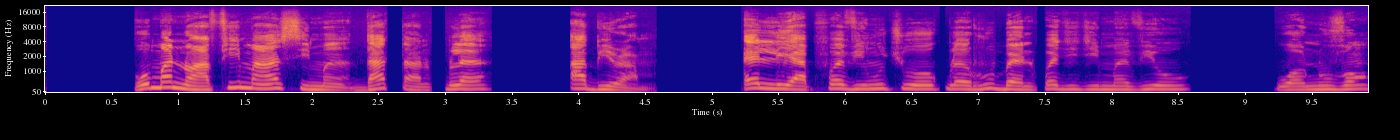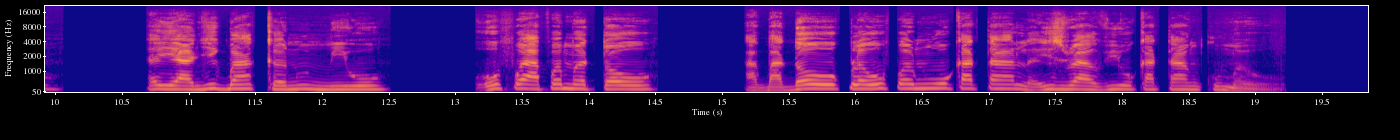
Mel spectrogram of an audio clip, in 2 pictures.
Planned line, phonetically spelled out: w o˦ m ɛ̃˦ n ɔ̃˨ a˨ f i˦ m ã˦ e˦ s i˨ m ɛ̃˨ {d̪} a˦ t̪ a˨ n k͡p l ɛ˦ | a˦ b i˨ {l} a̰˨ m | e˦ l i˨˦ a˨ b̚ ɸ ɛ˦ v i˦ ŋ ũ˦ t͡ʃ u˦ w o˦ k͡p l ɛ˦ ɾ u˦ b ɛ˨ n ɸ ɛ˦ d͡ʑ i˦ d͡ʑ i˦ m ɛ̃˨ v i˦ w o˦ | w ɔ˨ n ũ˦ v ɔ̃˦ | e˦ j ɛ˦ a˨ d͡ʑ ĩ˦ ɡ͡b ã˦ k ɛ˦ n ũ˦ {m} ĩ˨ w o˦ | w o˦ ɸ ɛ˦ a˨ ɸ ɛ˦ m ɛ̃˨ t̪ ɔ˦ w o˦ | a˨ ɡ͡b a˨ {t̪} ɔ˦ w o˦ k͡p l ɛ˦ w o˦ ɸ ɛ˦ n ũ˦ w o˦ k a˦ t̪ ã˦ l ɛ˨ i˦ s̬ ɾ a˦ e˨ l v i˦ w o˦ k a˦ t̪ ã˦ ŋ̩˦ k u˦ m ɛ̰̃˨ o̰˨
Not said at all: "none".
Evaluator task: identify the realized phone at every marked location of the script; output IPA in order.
d̪, ɾ, m, d̪

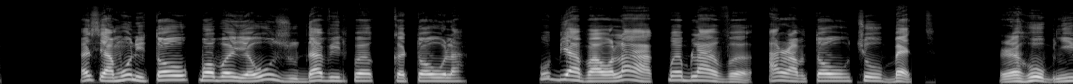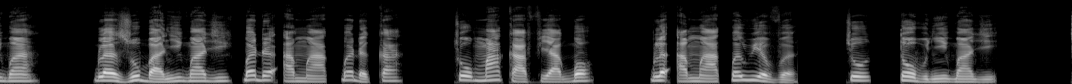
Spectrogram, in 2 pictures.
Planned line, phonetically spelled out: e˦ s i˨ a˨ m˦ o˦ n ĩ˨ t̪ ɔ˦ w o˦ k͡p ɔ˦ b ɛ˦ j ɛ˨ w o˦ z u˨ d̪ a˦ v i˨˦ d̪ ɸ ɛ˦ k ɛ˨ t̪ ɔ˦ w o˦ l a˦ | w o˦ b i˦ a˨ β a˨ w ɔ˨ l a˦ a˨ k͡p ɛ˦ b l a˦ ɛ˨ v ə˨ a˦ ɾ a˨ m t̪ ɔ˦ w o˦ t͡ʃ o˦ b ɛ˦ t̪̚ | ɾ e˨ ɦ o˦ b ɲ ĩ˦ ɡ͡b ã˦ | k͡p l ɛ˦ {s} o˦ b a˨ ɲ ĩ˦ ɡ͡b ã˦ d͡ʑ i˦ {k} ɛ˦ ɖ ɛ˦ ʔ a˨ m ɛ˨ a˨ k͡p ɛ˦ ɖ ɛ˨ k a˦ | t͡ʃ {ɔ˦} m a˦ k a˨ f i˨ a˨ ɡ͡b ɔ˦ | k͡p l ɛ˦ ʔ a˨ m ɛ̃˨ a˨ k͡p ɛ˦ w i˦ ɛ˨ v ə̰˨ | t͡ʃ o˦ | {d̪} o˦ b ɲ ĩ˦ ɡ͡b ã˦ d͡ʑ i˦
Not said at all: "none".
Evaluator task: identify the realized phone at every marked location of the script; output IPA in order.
z, k͡p, o˦, t̪

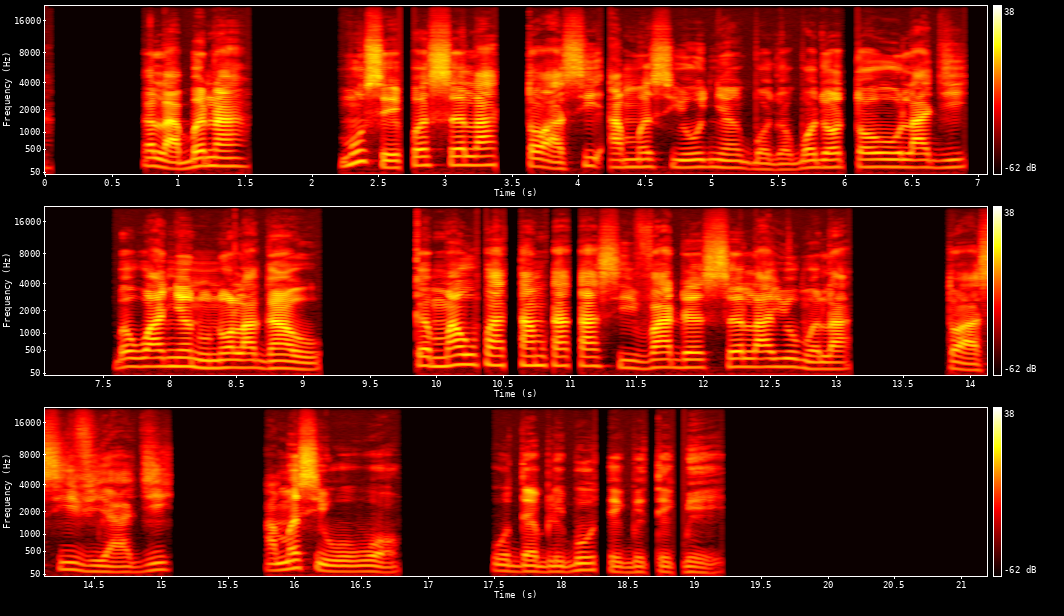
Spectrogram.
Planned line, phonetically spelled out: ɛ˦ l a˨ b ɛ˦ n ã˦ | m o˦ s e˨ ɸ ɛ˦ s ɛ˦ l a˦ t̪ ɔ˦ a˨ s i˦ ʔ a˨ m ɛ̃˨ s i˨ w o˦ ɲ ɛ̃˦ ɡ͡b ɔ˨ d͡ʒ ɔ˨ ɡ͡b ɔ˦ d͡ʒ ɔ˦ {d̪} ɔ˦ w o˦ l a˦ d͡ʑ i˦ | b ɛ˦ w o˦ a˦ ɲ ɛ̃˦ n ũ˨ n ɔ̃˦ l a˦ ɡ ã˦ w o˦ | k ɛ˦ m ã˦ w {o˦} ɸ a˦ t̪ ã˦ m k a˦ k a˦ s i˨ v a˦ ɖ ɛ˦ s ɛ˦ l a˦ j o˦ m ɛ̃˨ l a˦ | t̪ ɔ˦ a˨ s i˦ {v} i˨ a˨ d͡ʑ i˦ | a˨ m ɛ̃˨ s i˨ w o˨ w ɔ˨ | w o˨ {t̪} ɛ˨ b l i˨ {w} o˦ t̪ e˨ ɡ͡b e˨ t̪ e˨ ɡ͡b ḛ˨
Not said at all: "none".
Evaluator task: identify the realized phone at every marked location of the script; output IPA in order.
t̪, u˦, v, d̪, b

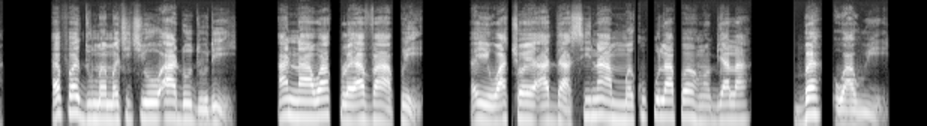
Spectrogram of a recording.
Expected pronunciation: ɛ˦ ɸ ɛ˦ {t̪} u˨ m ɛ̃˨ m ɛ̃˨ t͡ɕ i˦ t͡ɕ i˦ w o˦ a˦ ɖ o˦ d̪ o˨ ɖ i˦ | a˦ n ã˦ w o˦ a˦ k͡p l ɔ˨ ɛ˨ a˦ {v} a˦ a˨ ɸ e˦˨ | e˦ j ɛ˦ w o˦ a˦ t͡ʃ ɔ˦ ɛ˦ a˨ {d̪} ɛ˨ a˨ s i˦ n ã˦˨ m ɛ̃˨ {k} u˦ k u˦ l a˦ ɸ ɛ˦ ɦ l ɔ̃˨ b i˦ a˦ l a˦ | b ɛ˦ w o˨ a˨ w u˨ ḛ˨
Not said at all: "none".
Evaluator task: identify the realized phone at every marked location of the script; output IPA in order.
d̪, v, d̪, k

